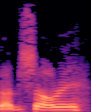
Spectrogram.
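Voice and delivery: put-on high, plaintive child's apology; tearful apology. A narrator's reading. Little girl sobbing sorry to her father, mildly acted sob. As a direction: apologise as a small girl upset, lightly acted. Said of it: "she sobbed".

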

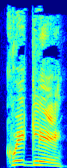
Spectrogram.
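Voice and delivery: desperate high scream. A narrator's reading. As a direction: scream his name across the water. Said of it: "she screamed".

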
